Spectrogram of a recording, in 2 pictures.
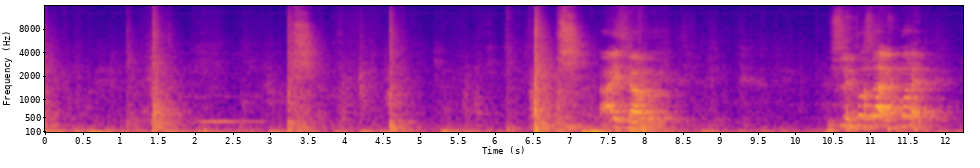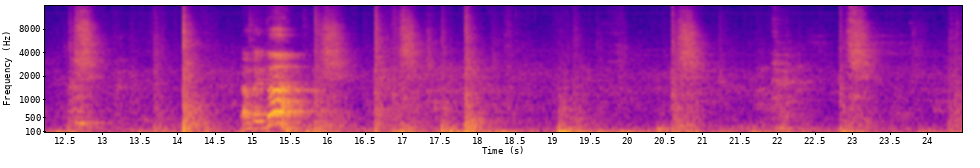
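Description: Boxing gloves thud against each other in quick bursts.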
